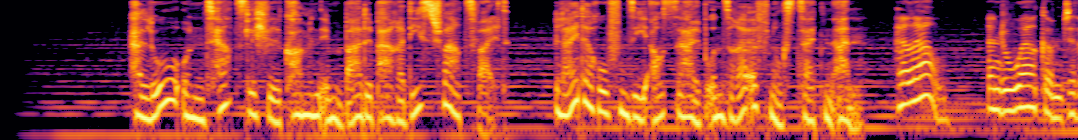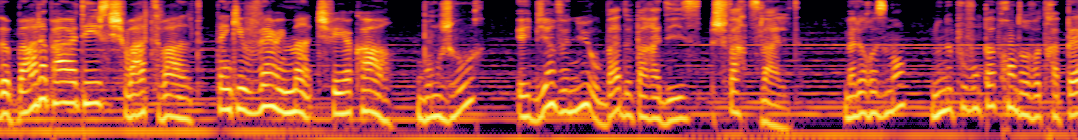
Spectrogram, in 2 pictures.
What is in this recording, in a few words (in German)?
telefonansagen; badeparadies schwarzwald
